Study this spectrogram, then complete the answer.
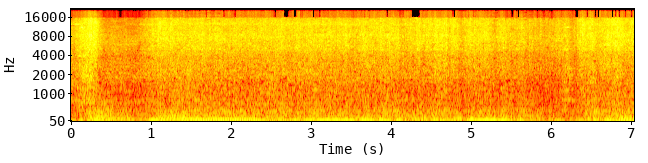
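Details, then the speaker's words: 1969 Plymouth Fury III V8, first start in about a year after exhaust and header work, with a leak pouring out the front; fires and runs strong and even with throttle blips, no misses or knocks, carburetor not yet tuned; normal running. "woo haa all right we got some success and that sounds amazing"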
